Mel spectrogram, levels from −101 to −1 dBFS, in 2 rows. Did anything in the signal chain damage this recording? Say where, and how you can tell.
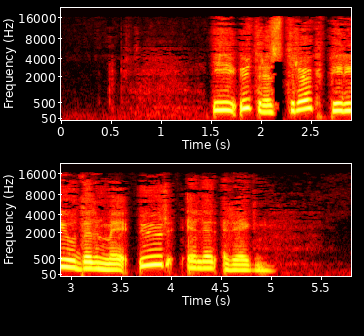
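Yes. Generation loss runs through the whole speech clip at the codec stage. The sound is swirly, hollow and smeared, with blurred attacks and nothing above 16.5 kHz, which fits a 64 kbit/s AAC-LC chain, likely re-encoded around ten times, each pass stacking fresh quantisation noise and spectral holes.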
